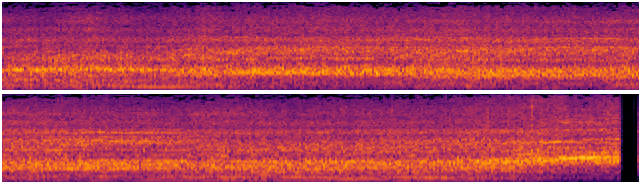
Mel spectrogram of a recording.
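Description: A huge football stadium crowd singing a national anthem in unison over low held notes from the PA. The tens of thousands of voices blend into a loud, steady roar.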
